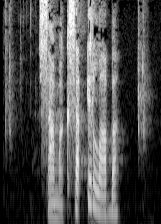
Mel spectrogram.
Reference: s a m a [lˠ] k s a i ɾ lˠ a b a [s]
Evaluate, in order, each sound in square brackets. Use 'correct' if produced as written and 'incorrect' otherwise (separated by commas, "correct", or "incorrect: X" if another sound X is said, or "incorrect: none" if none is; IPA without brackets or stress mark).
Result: incorrect: none, incorrect: none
